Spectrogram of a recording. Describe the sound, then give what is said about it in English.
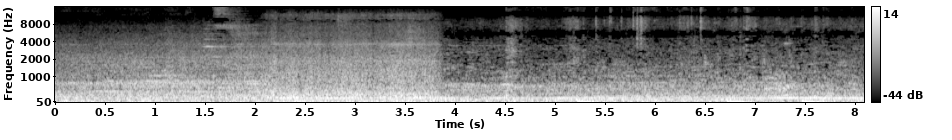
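A New York subway train rumbles past, a loud, steady roar of wheels and clatter that shifts halfway through into a lower, humming drone with occasional thumps. “Now, I'm from New York, and I've seen some huge rats. Ugh, especially under the F train at West 4th Street, eh?”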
